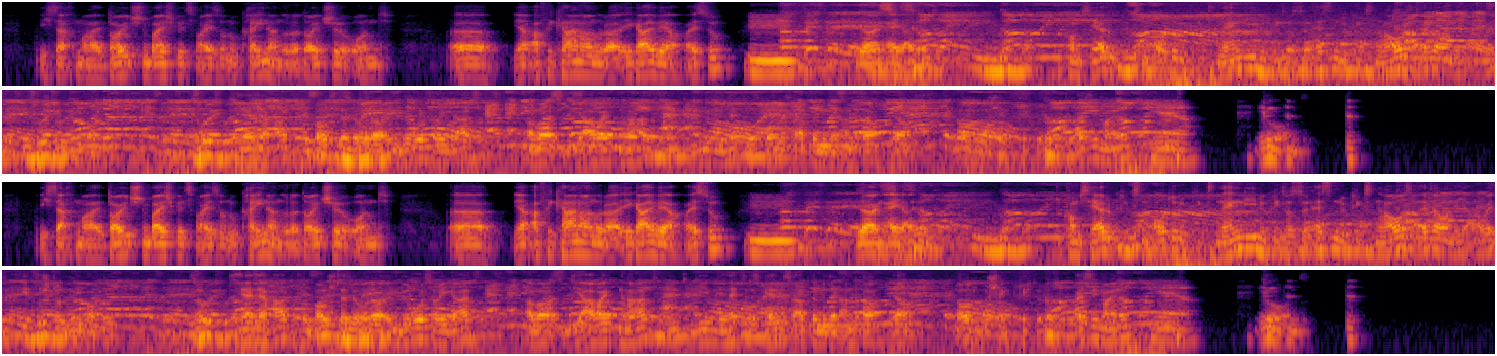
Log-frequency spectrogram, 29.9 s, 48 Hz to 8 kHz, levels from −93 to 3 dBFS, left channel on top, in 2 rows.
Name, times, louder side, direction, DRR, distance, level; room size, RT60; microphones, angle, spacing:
voice 1, 0.4-3.9 4.5-7.3 8.5-9.6 10.5-16.1 16.8-19.7 20.1-26.3 27.6-27.9, right 1 dB, 65° right, 0.9 m, -27 dB
voice 2, 7.4-8.1 26.4-26.9 27.4-27.9 28.4-28.5, left 3 dB, 35° left, 0.5 m, -26 dB
sound 1, 7.8-26.7, left 3 dB, 85° left, 0.8 m, -29 dB
4.4 x 3.0 x 2.8 m
head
